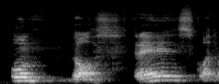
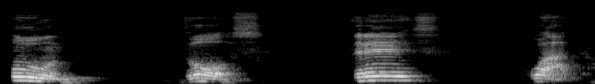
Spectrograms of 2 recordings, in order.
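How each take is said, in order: First: The count is spoken at a medium tempo. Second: The count is spoken at a slow tempo. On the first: "¿lo puedes hacer a cuatro normal?" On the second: "¿Lo puedes hacer más lento?"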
